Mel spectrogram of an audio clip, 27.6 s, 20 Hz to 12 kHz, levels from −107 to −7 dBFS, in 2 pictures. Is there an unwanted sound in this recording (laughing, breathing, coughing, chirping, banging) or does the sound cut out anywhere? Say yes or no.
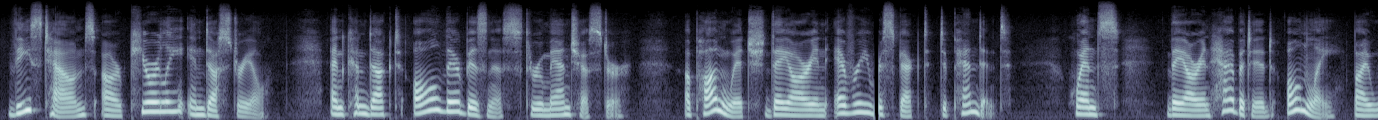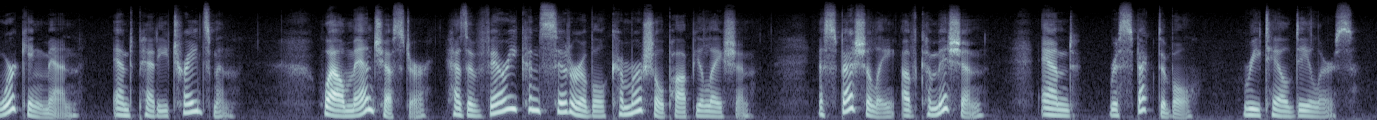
yes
